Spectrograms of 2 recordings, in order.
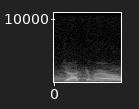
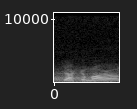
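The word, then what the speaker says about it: Giacomarro: out that means raft jamero will be kicking jamaro let me correct that pronunciation out of Pinn State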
